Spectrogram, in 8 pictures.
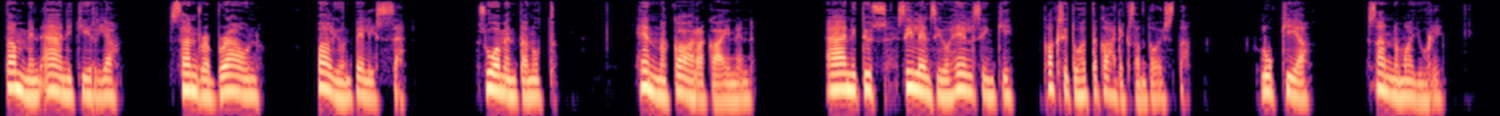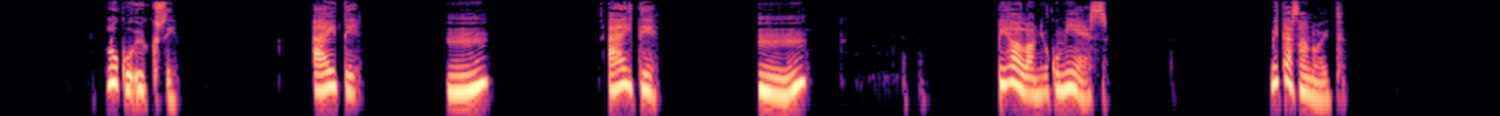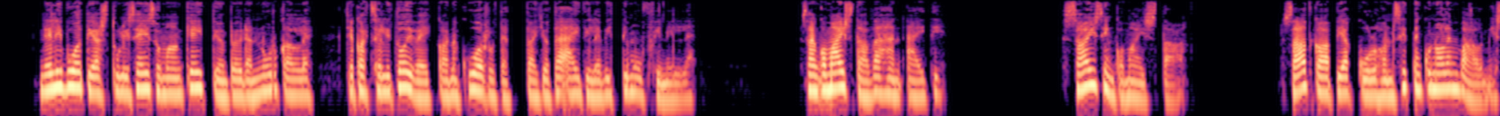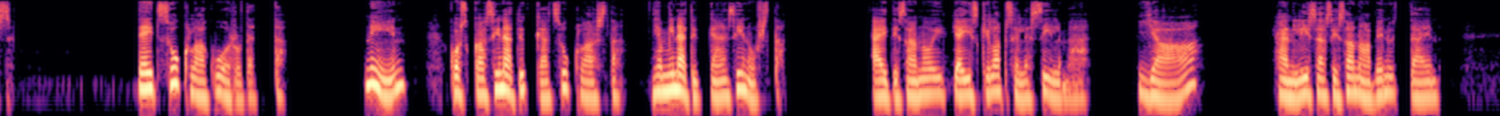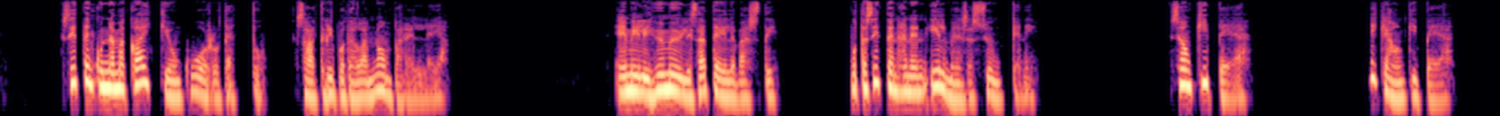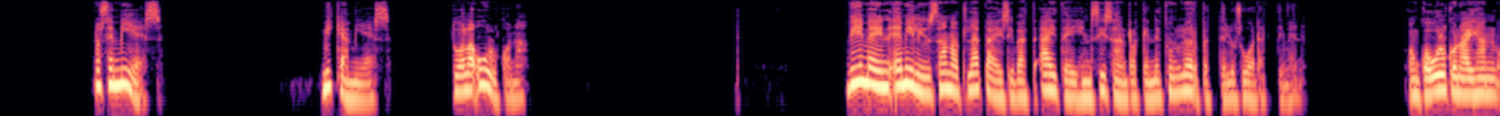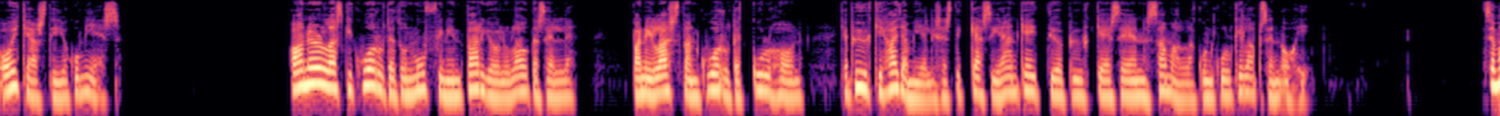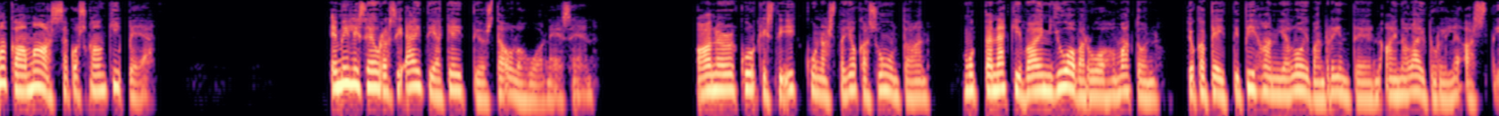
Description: Paljon pelissä – Ljudbok – Laddas ner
